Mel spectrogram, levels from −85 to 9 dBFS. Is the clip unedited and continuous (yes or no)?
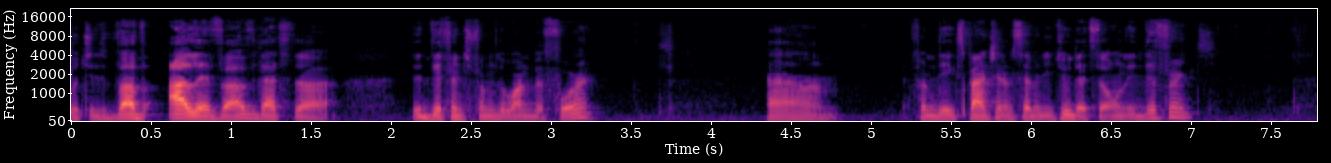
yes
